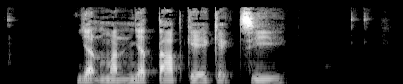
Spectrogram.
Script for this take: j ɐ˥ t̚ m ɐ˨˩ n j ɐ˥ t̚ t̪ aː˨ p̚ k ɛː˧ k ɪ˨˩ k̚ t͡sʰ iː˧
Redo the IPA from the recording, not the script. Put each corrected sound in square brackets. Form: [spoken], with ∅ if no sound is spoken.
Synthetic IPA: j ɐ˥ t̚ m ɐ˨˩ n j ɐ˥ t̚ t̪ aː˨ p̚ k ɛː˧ k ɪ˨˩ k̚ [t͡s] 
